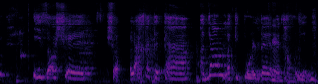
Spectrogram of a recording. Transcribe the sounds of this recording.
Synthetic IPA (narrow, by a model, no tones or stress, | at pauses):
izo̞ʃeʃolaχat̪et̪aːdamlat̪ipulbeːmet̪jeχolim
